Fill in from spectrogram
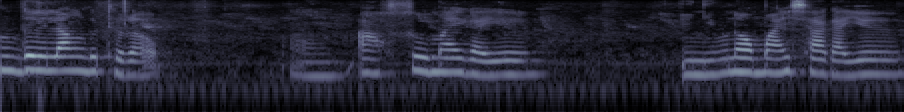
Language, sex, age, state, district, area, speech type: Bodo, female, 30-45, Assam, Udalguri, urban, spontaneous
